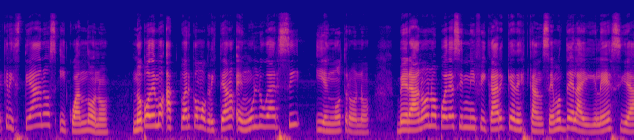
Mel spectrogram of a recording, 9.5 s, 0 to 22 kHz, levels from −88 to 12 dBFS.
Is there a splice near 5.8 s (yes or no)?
yes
